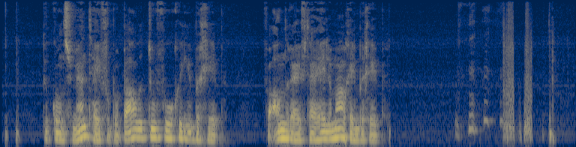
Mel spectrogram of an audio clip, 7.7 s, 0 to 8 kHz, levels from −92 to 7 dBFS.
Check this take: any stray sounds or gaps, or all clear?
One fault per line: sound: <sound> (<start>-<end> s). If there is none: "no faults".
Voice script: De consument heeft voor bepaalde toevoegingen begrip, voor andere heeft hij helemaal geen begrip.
sound: laugh (6.1-7.1 s)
